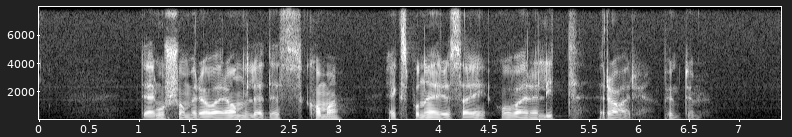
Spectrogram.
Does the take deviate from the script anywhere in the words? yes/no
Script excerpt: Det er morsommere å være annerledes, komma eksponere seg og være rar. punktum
yes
